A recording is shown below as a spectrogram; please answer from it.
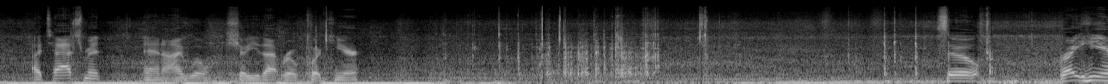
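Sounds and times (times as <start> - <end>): camera handling clicks and rustles: 4.6 - 7.2.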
